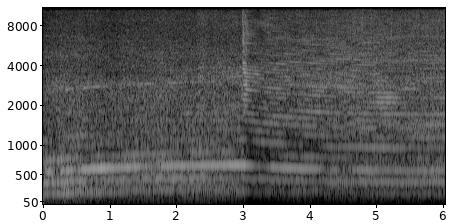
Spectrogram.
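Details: Dust collector running with a 3D-printed industrial fan, sucking MDF sawdust and small wood chips after the bin was swapped for a bag; steady even whine with a brief debris rush; looks, sounds and performs well, normal running.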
